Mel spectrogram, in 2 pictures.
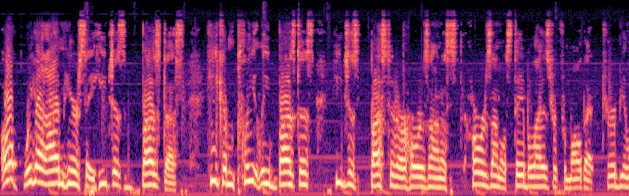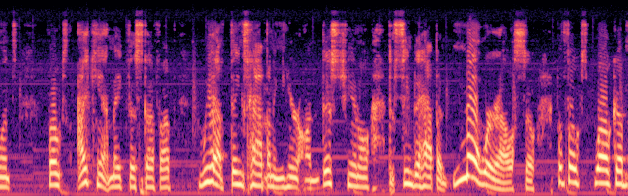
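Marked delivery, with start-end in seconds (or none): none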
